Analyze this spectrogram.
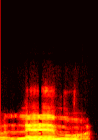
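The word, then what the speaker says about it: לאמר: So lemor. And remember, if there's no vowel symbol above or below it, that tells us to act as if the aleph is not there.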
